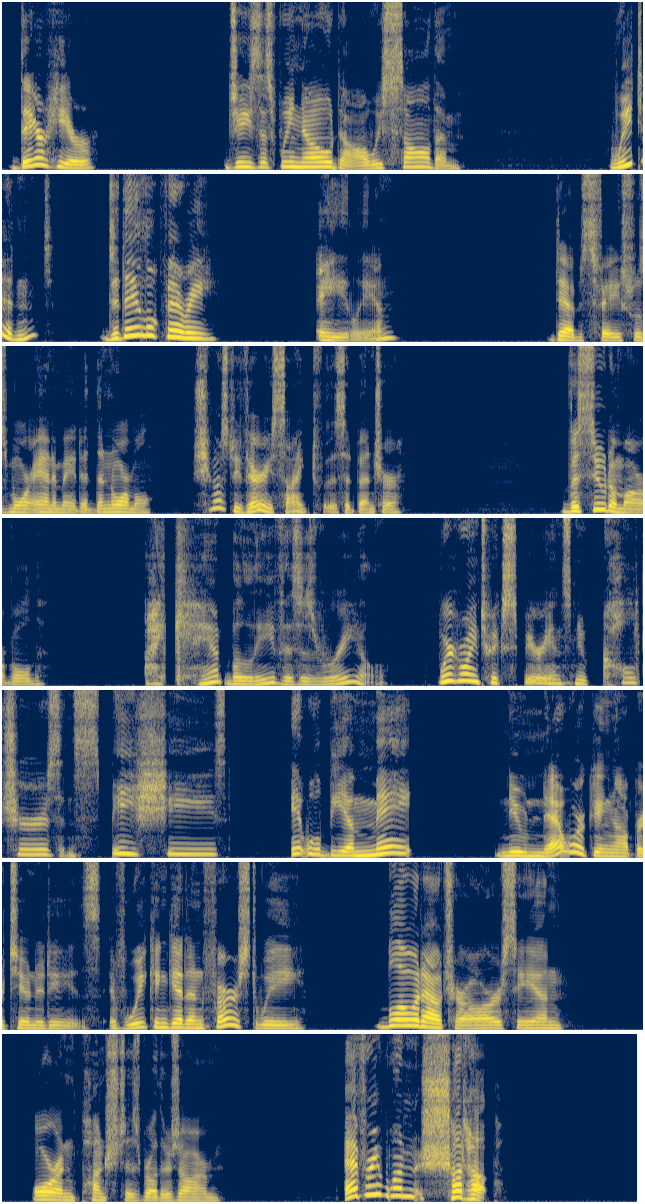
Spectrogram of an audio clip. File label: Multiple Voices Sample, Female Voice Over and Audiobook Narration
